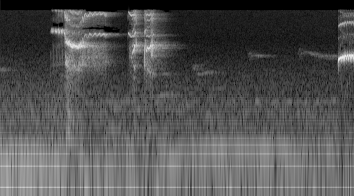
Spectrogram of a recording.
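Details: Orange-headed thrush singing to coax a bird into song: a harsh, high, scratchy note and a buzzy double burst, a pause with a faint thin whistle, then a loud clear whistle beginning at the end.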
